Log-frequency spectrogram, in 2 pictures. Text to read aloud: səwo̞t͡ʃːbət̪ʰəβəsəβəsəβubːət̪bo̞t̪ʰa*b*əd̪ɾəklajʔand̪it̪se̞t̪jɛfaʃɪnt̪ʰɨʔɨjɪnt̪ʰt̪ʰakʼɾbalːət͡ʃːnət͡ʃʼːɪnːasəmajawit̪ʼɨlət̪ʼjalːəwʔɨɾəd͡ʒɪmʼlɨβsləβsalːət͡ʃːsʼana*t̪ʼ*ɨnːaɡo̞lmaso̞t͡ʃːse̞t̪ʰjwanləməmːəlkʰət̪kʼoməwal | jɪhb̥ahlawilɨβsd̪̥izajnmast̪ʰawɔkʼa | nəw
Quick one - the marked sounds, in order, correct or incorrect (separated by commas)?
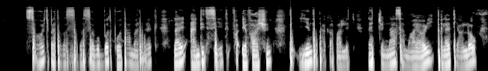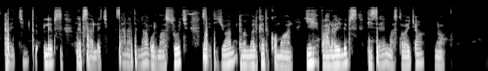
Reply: incorrect, incorrect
